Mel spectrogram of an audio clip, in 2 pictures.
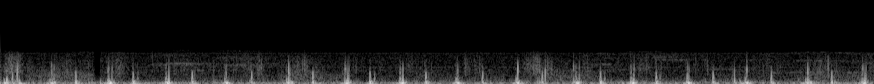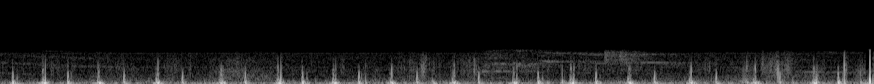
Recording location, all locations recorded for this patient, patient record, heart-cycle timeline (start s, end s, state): tricuspid valve (TV)
aortic valve (AV)+pulmonary valve (PV)+tricuspid valve (TV)+mitral valve (MV)
#Age: Child
#Sex: Male
#Height: 129.0 cm
#Weight: 25.0 kg
#Pregnancy status: False
#Murmur: Absent
#Murmur locations: nan
#Most audible location: nan
#Systolic murmur timing: nan
#Systolic murmur shape: nan
#Systolic murmur grading: nan
#Systolic murmur pitch: nan
#Systolic murmur quality: nan
#Diastolic murmur timing: nan
#Diastolic murmur shape: nan
#Diastolic murmur grading: nan
#Diastolic murmur pitch: nan
#Diastolic murmur quality: nan
#Outcome: Normal
#Campaign: 2015 screening campaign
0.00	0.45	unannotated
0.45	0.62	S1
0.62	0.74	systole
0.74	0.84	S2
0.84	1.02	diastole
1.02	1.18	S1
1.18	1.30	systole
1.30	1.44	S2
1.44	1.62	diastole
1.62	1.76	S1
1.76	1.90	systole
1.90	2.00	S2
2.00	2.20	diastole
2.20	2.34	S1
2.34	2.50	systole
2.50	2.58	S2
2.58	2.82	diastole
2.82	2.96	S1
2.96	3.08	systole
3.08	3.20	S2
3.20	3.42	diastole
3.42	3.56	S1
3.56	3.68	systole
3.68	3.78	S2
3.78	3.96	diastole
3.96	4.10	S1
4.10	4.23	systole
4.23	4.34	S2
4.34	4.54	diastole
4.54	4.66	S1
4.66	4.80	systole
4.80	4.90	S2
4.90	5.12	diastole
5.12	5.26	S1
5.26	5.40	systole
5.40	5.50	S2
5.50	5.72	diastole
5.72	5.86	S1
5.86	5.98	systole
5.98	6.08	S2
6.08	6.26	diastole
6.26	6.42	S1
6.42	6.54	systole
6.54	6.64	S2
6.64	6.84	diastole
6.84	6.98	S1
6.98	7.10	systole
7.10	7.22	S2
7.22	7.40	diastole
7.40	7.54	S1
7.54	7.68	systole
7.68	7.80	S2
7.80	8.02	diastole
8.02	8.18	S1
8.18	8.28	systole
8.28	8.40	S2
8.40	8.58	diastole
8.58	8.72	S1
8.72	8.82	systole
8.82	8.94	S2
8.94	9.12	diastole
9.12	9.28	S1
9.28	9.39	systole
9.39	9.50	S2
9.50	9.68	diastole
9.68	9.82	S1
9.82	9.95	systole
9.95	10.06	S2
10.06	10.25	diastole
10.25	10.42	S1
10.42	10.54	systole
10.54	10.64	S2
10.64	10.90	diastole
10.90	11.04	S1
11.04	11.16	systole
11.16	11.28	S2
11.28	11.50	diastole
11.50	11.62	S1
11.62	11.72	systole
11.72	11.86	S2
11.86	12.04	diastole
12.04	12.18	S1
12.18	12.30	systole
12.30	12.40	S2
12.40	12.62	diastole
12.62	12.76	S1
12.76	12.89	systole
12.89	13.00	S2
13.00	13.22	diastole
13.22	13.36	S1
13.36	13.50	systole
13.50	13.62	S2
13.62	13.84	diastole
13.84	13.96	S1
13.96	14.08	systole
14.08	14.20	S2
14.20	14.40	diastole
14.40	14.56	S1
14.56	14.66	systole
14.66	14.78	S2
14.78	15.00	diastole
15.00	15.14	S1
15.14	15.26	systole
15.26	15.38	S2
15.38	15.59	diastole
15.59	15.74	S1
15.74	15.88	systole
15.88	15.98	S2
15.98	17.49	unannotated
